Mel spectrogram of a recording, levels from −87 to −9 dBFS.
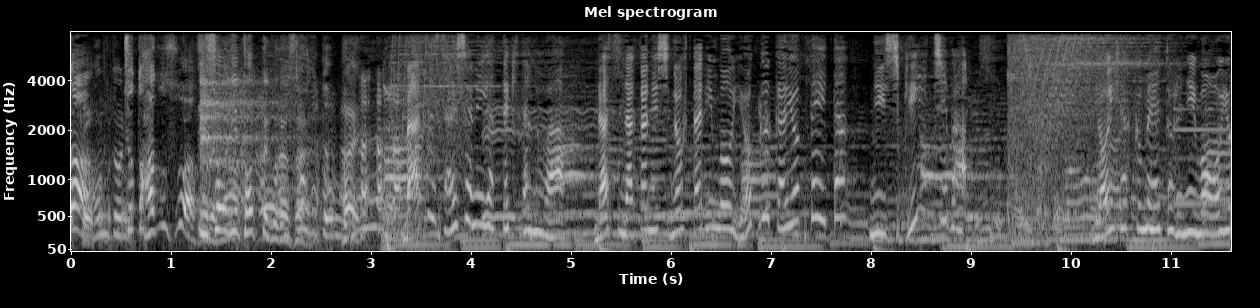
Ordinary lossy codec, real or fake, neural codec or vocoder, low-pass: none; real; none; none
